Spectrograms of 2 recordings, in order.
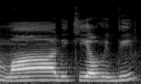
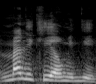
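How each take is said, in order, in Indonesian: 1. Vokal setelah konsonan pertama panjang. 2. Vokal setelah konsonan pertama pendek. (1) "ada yang baca mim panjang" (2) "Ada yang baca pendek"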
